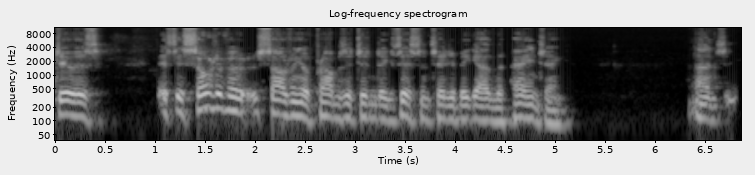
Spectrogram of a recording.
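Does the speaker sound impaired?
Yes: Parkinson's; difficulty judging near and far.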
